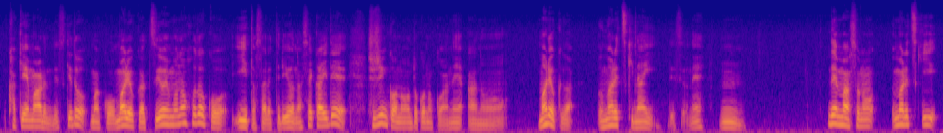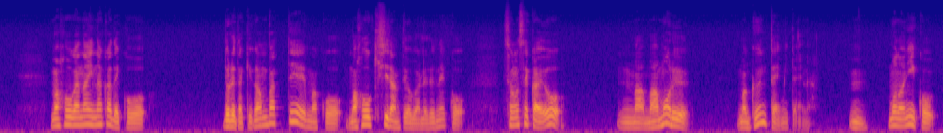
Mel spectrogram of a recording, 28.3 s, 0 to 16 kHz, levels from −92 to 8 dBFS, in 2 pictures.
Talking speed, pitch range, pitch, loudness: 285 characters per minute, 105-160 Hz, 120 Hz, -26 LUFS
